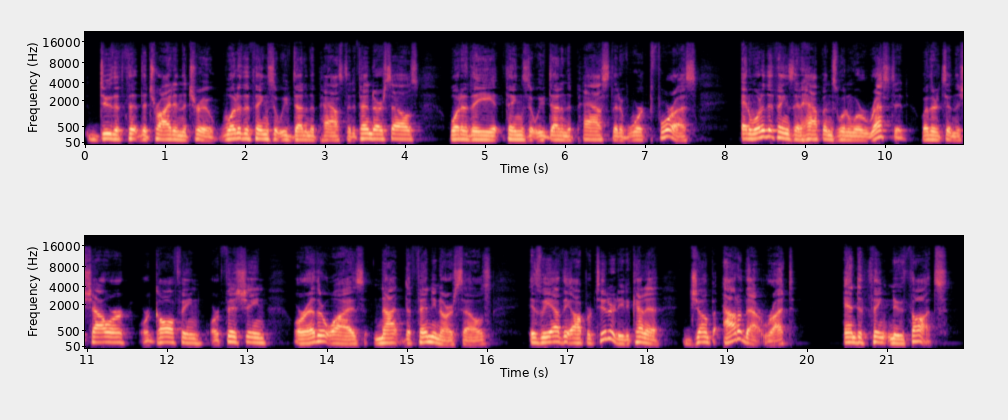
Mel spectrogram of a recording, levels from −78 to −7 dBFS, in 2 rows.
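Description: No technical faults can be heard anywhere in the speech recording. There is nothing to mark at any point along its timeline.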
